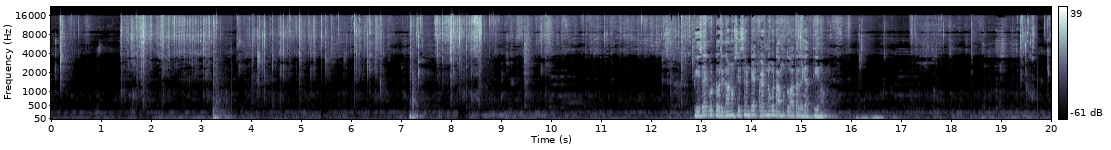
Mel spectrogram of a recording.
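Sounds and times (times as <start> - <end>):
chewing crunchy food: 15.9 - 20.0.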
